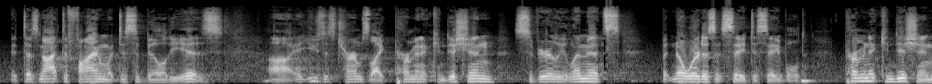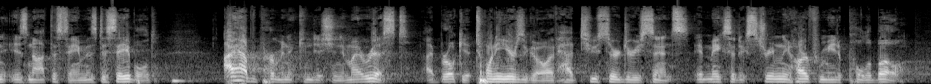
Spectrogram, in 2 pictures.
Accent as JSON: {"language": "English", "town": "Bozeman", "region": "Montana", "country": "United States", "said": "I'm from Bozeman, Montana. I'm a veteran, and I'm an outdoorsman."}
